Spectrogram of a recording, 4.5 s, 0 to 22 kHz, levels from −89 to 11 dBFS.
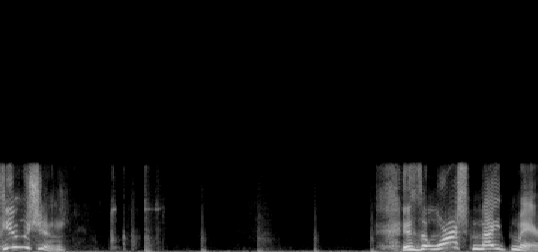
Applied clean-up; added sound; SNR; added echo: neural diffusion model UNIVERSE++.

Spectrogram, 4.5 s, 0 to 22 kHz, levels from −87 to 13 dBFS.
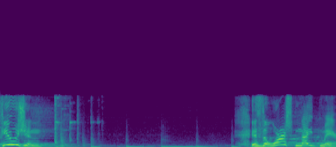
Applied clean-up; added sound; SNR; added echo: none; Glass + Bass drum; 18 dB; none.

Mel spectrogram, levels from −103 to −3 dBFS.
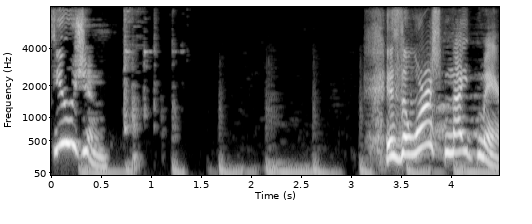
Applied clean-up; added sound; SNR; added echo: classical method Wiener filter.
